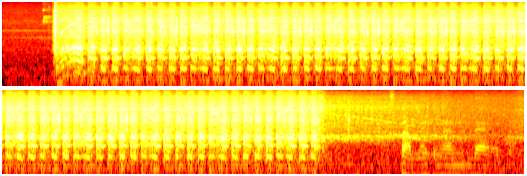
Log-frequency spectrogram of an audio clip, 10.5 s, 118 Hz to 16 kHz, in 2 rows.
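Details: BMW 325is cranking with a steady starter whirr, about three beats a second, for eight seconds and never catching, while the fuel pump fuse is being checked; pistons are mentioned as a possible cause. Cranks but won't start.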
